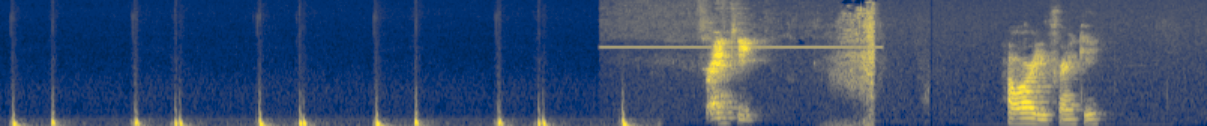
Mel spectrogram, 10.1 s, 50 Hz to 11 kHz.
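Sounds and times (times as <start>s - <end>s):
heartbeat thumps: 0.0s - 5.5s
faint low hum: 0.0s - 10.0s.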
